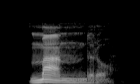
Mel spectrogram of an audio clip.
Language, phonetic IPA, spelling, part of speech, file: Occitan, [ˈmandɾo], mandra, noun, LL-Q942602-mandra.wav
- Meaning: fox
